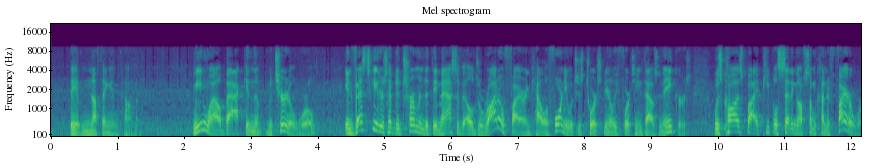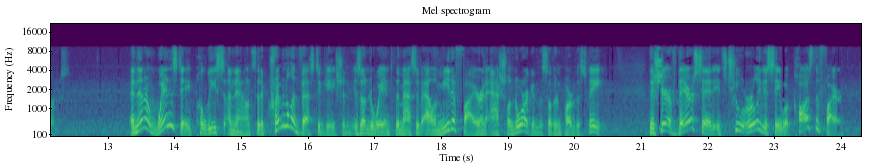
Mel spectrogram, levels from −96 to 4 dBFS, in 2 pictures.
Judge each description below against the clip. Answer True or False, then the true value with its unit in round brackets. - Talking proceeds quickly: False (190 wpm)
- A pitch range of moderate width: False (7.2 semitones)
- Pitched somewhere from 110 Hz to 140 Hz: True (135 Hz)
